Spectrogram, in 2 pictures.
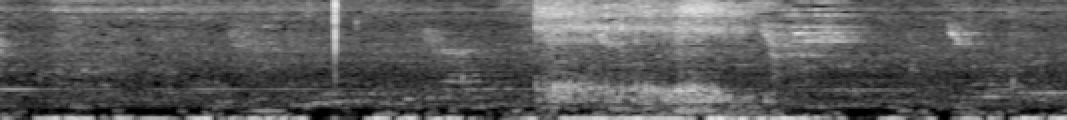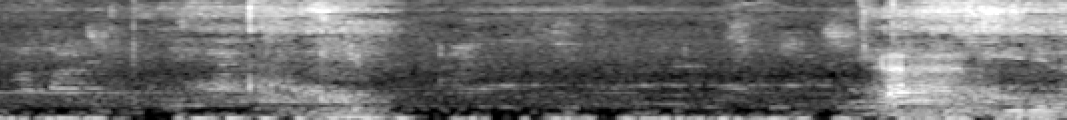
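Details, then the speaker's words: A sleeping person gives rough, low, rattling snores in repeated long bouts with short pauses, over steady room noise; snoring. "Halo guys, kita lihat seseorang tidur guys. Oke, kita ngintip orang tidur ya guys ya. Gimana rupanya tidur? Kayak gini guys."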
